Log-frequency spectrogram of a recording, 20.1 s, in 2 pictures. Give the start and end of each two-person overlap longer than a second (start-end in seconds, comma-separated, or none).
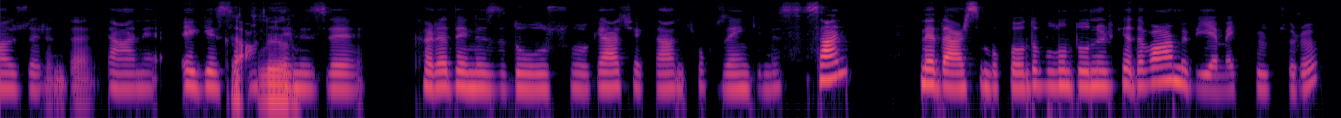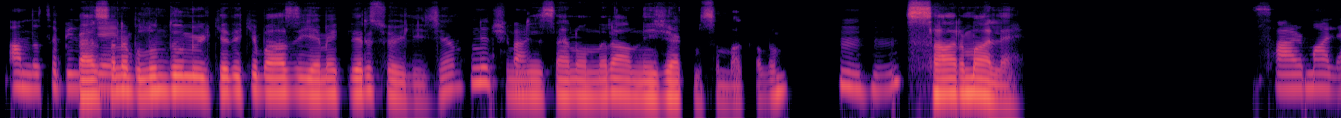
none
